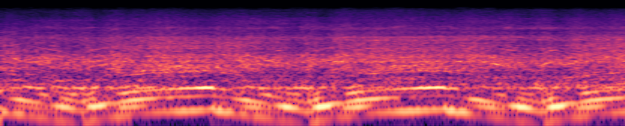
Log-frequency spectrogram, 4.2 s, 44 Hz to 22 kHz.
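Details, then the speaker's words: 1998 Honda Accord 3.0L V6 idle surging up and down every second or two, rpm swinging on the dash; check engine light with code P1519 idle air control valve circuit. "as you can hear, the idle is going up and down, and we actually do have a check engine light on. And it's giving us the idle air control valve code."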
